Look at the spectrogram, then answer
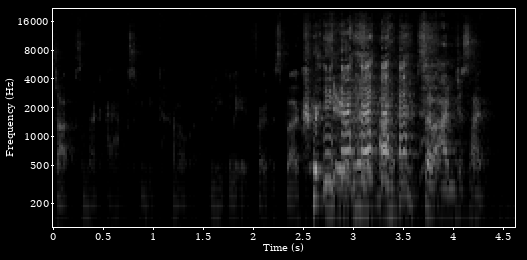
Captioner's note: laughter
